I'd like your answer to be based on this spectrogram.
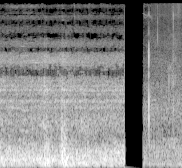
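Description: The Jhelum Express rumbles steadily along the rails between New Delhi and Mathura, heard from inside a general-class coach, a continuous loud clatter with a thump, then a brief dropout before the running noise resumes.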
